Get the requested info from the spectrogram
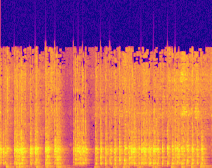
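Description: Theyyam drumming: chenda drums beaten in a fast, even rhythm of about four strokes a second, with a steady metallic ringing above. The playing drops away briefly about a second and a half in, then comes back at full strength.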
